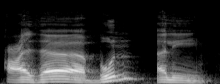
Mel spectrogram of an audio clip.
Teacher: حلقی میں سے آ رہا ہے، اس لیے اظہار ہوگا، یعنی غنہ نہیں ہوگا، ناک سے نہیں پڑھیں گے، ظاہر کر کے پڑھیں گے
